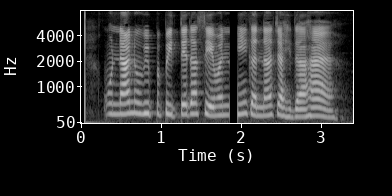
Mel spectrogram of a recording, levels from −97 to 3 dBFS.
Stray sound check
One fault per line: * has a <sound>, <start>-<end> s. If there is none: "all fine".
* has a dropout, 1.9-2.0 s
